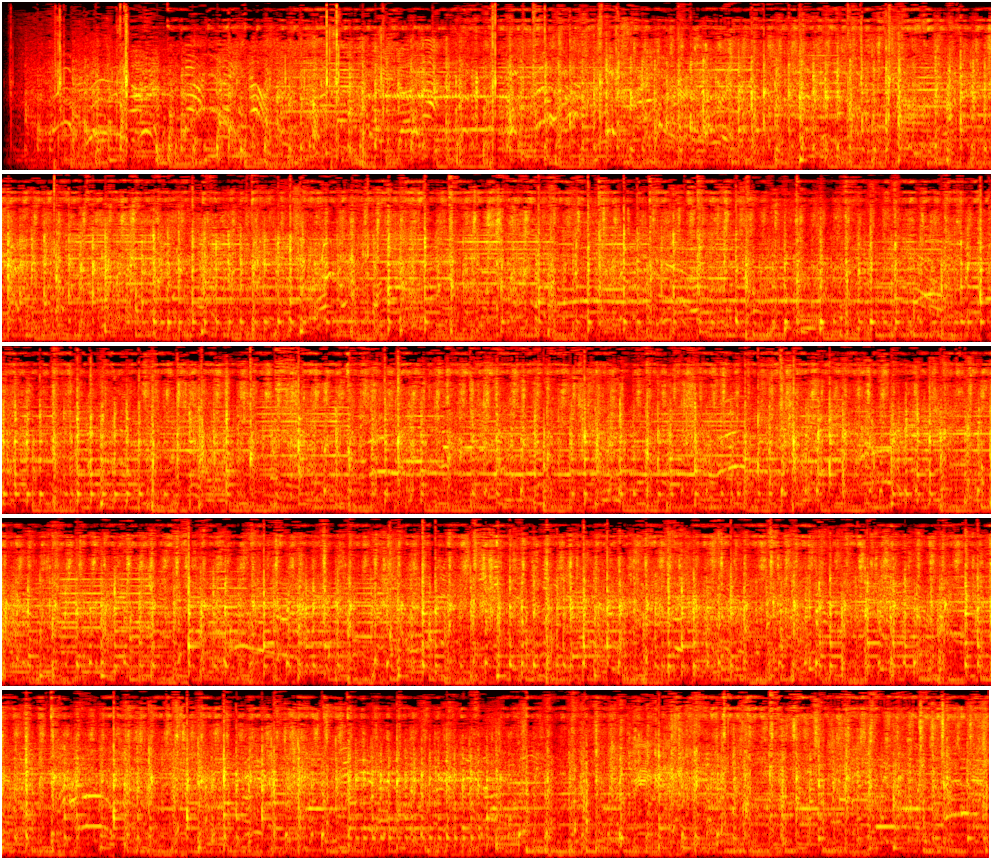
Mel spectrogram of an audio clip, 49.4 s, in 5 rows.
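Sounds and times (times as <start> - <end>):
congas: 0.0 - 49.4.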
